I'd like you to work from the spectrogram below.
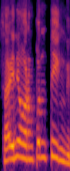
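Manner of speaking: high, indignant self-importance; mock outraged "I'm important"; retold angry boast. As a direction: puff up like an offended boss. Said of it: "dia marah sekali dan dia memaki".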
